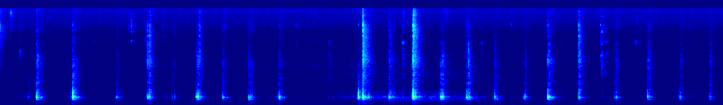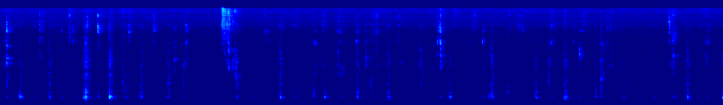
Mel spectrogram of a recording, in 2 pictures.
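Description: Close-miked chewing of a slightly hard meringue dipped in cream: a steady run of short crunching clicks about two a second, loudest about a quarter of the way in, then growing softer and sparser as the mouthful is eaten down.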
